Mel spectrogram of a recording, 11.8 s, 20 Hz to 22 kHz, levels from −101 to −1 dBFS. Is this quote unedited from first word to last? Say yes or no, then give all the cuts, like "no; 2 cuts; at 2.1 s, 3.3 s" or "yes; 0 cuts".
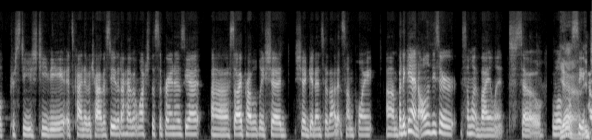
no; 4 cuts; at 4.1 s, 7.5 s, 9.1 s, 10.9 s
